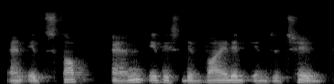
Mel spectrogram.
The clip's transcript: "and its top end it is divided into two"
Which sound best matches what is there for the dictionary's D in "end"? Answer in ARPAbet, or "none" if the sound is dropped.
none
